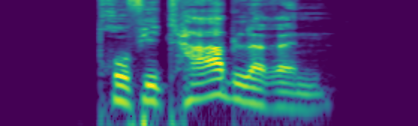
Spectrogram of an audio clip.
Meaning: inflection of profitabel: 1. strong genitive masculine/neuter singular comparative degree 2. weak/mixed genitive/dative all-gender singular comparative degree
- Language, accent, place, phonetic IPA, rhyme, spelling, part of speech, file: German, Germany, Berlin, [pʁofiˈtaːbləʁən], -aːbləʁən, profitableren, adjective, De-profitableren.ogg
